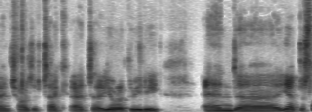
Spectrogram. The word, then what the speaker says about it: eora: the guy in charge of tech out at eora, how do you pronounce it?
